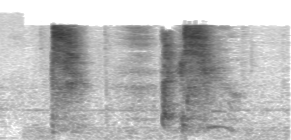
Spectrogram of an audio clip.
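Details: Man: two loud, sharp, hissing sneezes, the second with a brief voiced lead-in; ordinary sneezing.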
